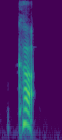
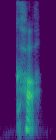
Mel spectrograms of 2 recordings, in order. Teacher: It's the difference between a simple ka and a more breathy, forceful ka. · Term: aspiration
